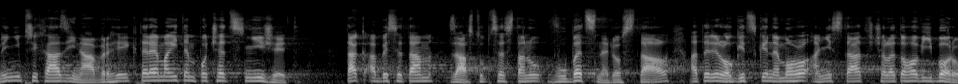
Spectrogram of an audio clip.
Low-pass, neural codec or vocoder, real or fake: 14.4 kHz; vocoder, 44.1 kHz, 128 mel bands every 256 samples, BigVGAN v2; fake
